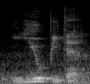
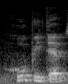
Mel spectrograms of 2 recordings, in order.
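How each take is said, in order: First: It begins with a soft y-like sound. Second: It begins with a harsh throaty sound.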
